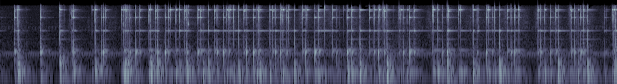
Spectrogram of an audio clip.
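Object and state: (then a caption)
Glass hurricane glass tapped with nails. Long nails tap rapidly on the edge and face of the solid round foot of an empty glass hurricane glass lying on its side, with its stem and foot in view. The quick, uneven taps make short, bright glassy clicks with a faint high ring and a soft low knock, each dying away almost at once.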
